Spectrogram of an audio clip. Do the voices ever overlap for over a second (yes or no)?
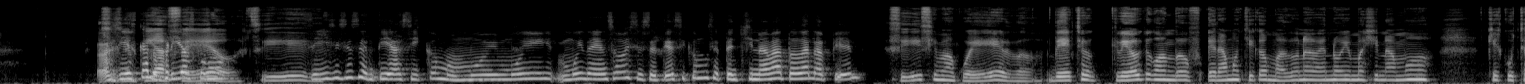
yes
